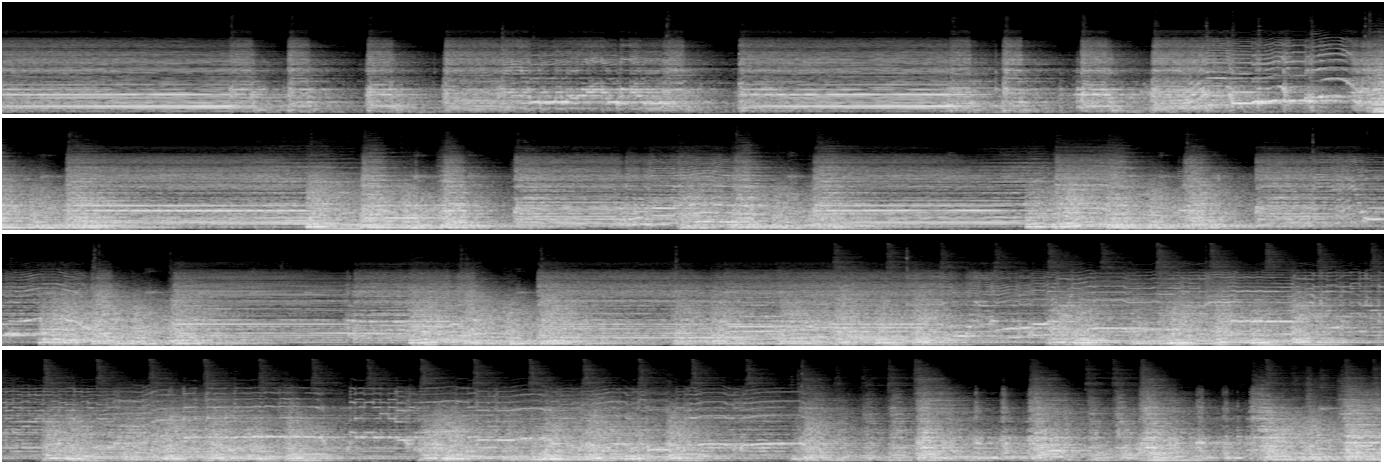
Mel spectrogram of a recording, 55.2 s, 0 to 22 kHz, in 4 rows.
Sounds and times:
Orchestra: 0.0 - 55.2
Strum: 13.1 - 55.2.

